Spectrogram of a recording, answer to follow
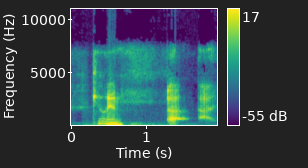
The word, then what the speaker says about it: Cillian: It seemed like a linear story until I saw, how do you say it? Cillian Murphy? Killian. Until I saw him on that boat at some point after he had already been picked up.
